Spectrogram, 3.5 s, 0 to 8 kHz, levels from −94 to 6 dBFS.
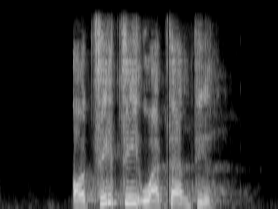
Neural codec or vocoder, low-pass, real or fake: codec, 16 kHz, 4.8 kbps, FACodec; 7.2 kHz; fake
